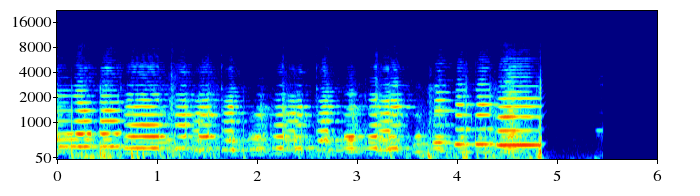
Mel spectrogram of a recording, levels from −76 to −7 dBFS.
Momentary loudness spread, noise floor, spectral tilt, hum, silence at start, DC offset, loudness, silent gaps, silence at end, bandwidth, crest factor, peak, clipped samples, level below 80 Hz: 11 LU; -62 dBFS; -6.5 dB/octave; none; 0 s; under 0.1%; -24 LUFS; none; 0.55 s; 13 kHz; 18 dB; -8 dBFS; under 0.1%; -46 dBFS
